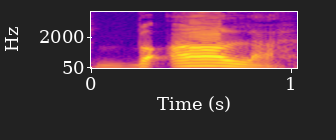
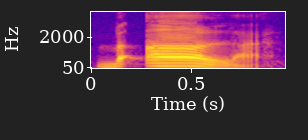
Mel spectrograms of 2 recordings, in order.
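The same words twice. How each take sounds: First: The first syllable has an open ah vowel. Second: The same.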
